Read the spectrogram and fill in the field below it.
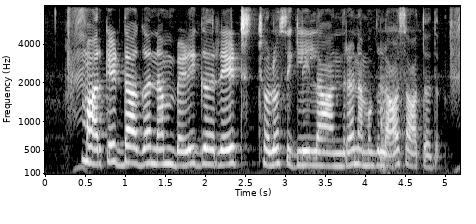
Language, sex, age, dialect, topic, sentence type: Kannada, female, 18-24, Northeastern, agriculture, statement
